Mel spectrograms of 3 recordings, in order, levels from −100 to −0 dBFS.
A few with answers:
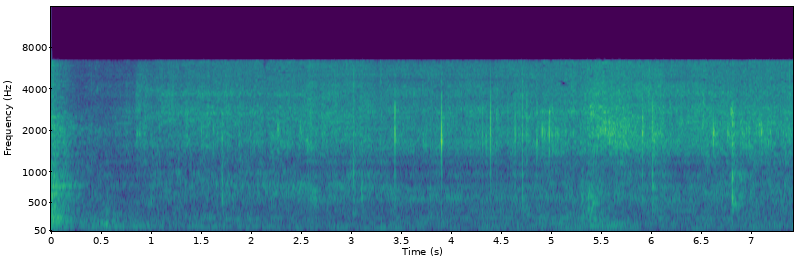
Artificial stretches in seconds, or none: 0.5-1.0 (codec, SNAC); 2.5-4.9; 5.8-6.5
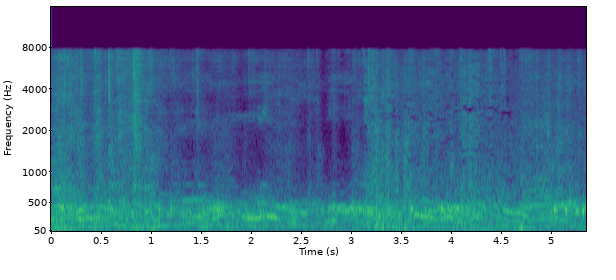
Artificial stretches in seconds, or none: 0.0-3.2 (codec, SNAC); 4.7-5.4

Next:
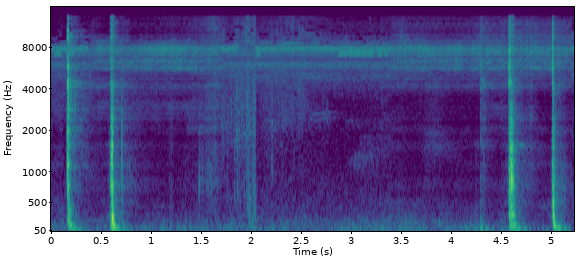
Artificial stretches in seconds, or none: 0.4-1.7 (codec, SNAC); 3.4-5.2

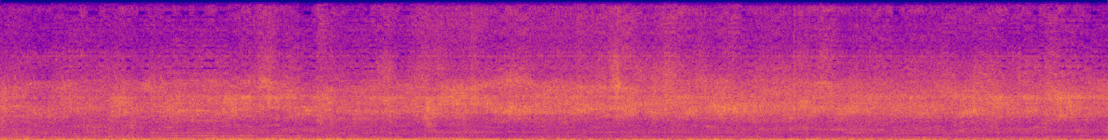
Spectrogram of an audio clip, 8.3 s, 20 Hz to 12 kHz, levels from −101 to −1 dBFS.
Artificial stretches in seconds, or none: 0.0-8.3 (codec, SNAC)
